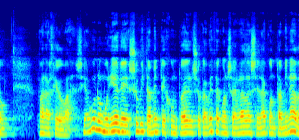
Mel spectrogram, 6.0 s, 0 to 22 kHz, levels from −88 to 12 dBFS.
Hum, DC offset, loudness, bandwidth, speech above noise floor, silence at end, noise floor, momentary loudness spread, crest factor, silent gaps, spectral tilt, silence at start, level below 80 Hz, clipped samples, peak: none; under 0.1%; -19 LUFS; 13 kHz; 25 dB; 0 s; -43 dBFS; 9 LU; 16 dB; none; -6.5 dB/octave; 0 s; -68 dBFS; under 0.1%; -2 dBFS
